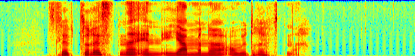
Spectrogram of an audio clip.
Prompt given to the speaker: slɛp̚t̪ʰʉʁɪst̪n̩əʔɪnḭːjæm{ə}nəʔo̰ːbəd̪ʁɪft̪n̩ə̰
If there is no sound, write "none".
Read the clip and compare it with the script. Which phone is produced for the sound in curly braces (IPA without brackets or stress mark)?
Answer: ə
